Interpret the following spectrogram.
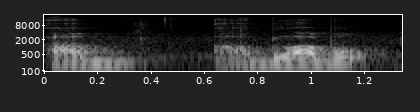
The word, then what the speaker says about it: Oblobbles: How do you pronounce obble bobbles or Oblobbles?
